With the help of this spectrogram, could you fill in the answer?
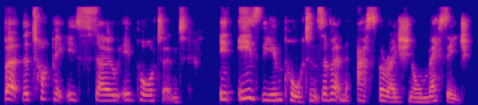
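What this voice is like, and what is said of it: Slightly raspy, sore-throated voice. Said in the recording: “a little bit of a sore throat today ... I'm still a little bit raspy”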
